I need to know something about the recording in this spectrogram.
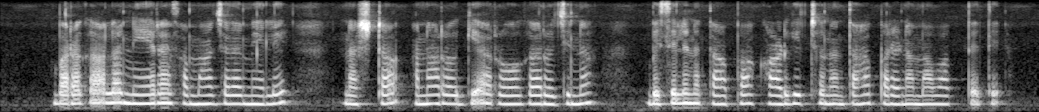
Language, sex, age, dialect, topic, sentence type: Kannada, female, 18-24, Central, agriculture, statement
